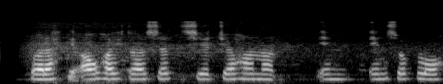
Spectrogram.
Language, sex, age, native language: Icelandic, male, 11, Icelandic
